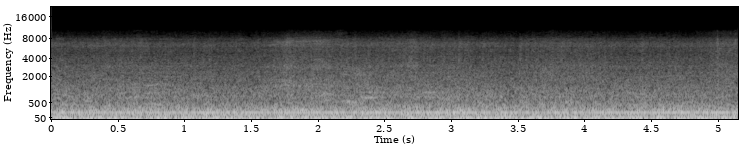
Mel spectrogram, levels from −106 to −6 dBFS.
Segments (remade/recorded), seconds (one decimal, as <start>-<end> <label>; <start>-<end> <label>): 0.0-5.2 recorded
